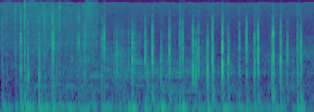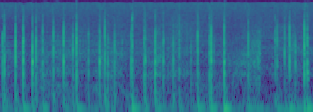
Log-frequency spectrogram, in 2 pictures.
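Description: Long nails tap and scratch along the top edge and card cover of a large paperback coloring book held upright. The result is a rapid, uneven run of short, dry clicks and scrapes over a steady low hum, with most of the sound sitting low and each tap dying away almost at once.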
